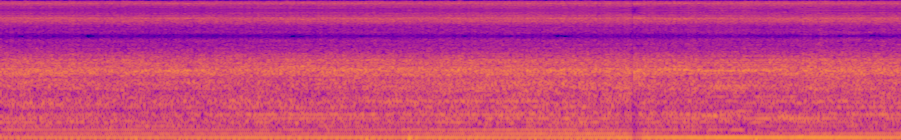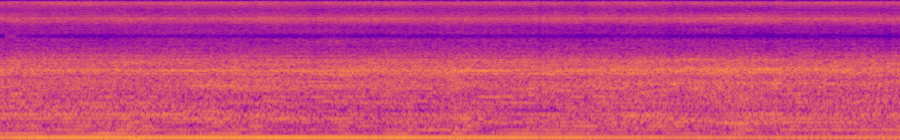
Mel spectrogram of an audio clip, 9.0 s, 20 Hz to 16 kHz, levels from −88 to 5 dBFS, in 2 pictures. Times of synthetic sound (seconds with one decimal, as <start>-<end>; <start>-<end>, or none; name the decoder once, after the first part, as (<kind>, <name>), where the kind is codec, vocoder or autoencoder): 3.5-4.0 (autoencoder, DAC-VAE); 4.7-8.4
